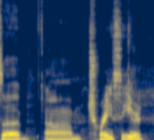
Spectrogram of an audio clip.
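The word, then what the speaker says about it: Trese: Netflix it's a um Tracy or it's t r s e okay and it's pronounced Tracy uh it's the last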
